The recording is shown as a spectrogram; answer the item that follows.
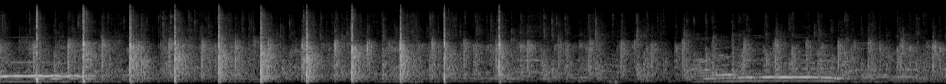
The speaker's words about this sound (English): Praise God. Let's clap my hands unto the Lord now.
